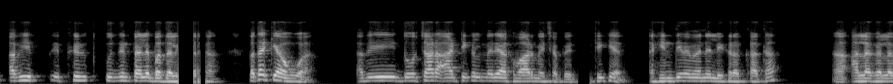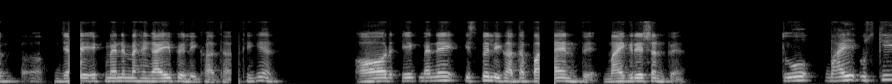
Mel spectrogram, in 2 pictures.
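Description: Speech carried over what sounds like a G.722 wideband call, clear up to about 7 kHz, is broken by packet loss on an ADPCM call. At 1.78 to 2.08 s, roughly 240 ms drops out in scattered gaps, the longest 160 ms. Further holes come at 5.78 s (120 ms), 9.62 s (120 ms), 11.24 s (80 ms) and 14.32 s (160 ms). The waveform shows flat, hard-edged silent stretches and the spectrogram shows blank vertical bands. Each gap leaves the decoder's predictor and step size mismatched, so speech returns slightly distorted before settling.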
